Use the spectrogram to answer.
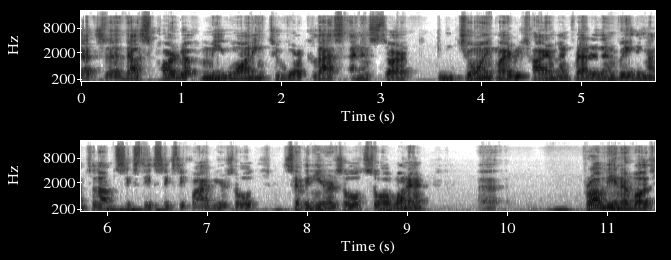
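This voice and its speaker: At a fairly quick pace, a man speaks in a bright, sharp tone of medium pitch with fairly even intonation. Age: 50s. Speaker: mortgage broker. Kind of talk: interview. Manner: halting, many fillers.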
